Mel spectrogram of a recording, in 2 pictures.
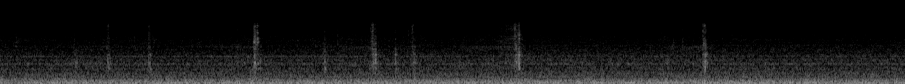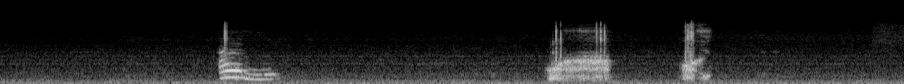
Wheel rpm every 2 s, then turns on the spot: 0, 0, 0, 0, 0, 0, 0, 0, 0.
none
